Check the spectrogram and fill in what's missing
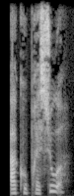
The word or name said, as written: akupressur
